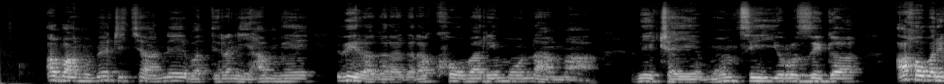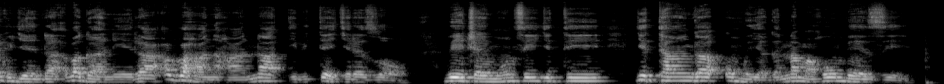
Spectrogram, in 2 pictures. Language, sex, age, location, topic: Kinyarwanda, male, 25-35, Huye, health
